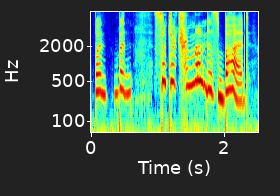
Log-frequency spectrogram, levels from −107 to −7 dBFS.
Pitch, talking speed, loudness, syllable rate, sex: 350 Hz, 95 wpm, -18 LUFS, 5.9 syllables/s, female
